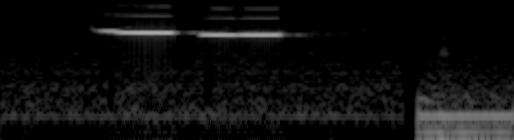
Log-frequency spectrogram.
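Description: Black-capped Chickadee giving its clear two-note whistle, a higher pure note sliding to a slightly lower one, followed by a brief low hum.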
